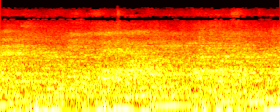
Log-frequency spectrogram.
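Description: Steady indoor ambience of an exhibition hall: a low rumble under an even wash of background noise, with faint voices.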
